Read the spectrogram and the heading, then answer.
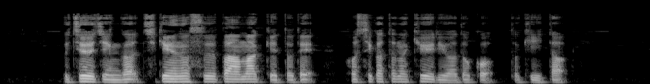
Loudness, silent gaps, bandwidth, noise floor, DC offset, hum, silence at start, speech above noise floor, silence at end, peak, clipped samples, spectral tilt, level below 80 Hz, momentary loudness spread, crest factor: -21 LUFS; none; 11.5 kHz; -66 dBFS; under 0.1%; none; 0.65 s; 45 dB; 0.85 s; -2 dBFS; under 0.1%; -4 dB/octave; -60 dBFS; 12 LU; 22 dB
